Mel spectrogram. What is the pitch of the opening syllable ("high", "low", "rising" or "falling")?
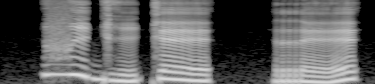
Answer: falling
